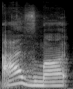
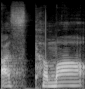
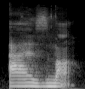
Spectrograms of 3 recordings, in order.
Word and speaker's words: asthma: For example, asthma is a chronic respiratory condition. The pronunciation is not ama or aama or whatever. The pronunciation is asthma.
